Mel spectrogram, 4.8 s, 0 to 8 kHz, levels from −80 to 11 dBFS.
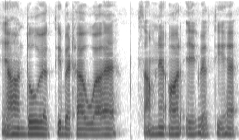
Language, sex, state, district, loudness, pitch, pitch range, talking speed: Hindi, male, Jharkhand, Ranchi, -17 LUFS, 130 Hz, 125-135 Hz, 140 wpm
